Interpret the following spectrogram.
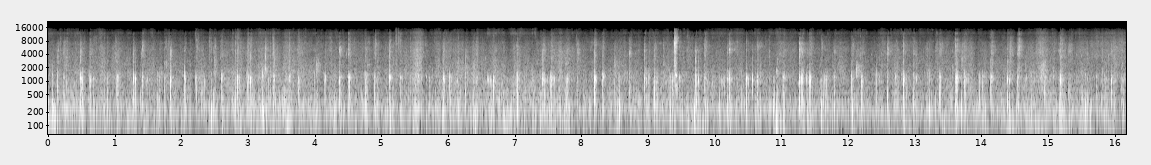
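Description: A horse's hooves clip-clopping on a stony gravel track: a steady run of sharp knocks, several each second.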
